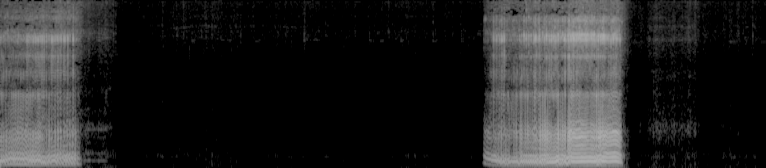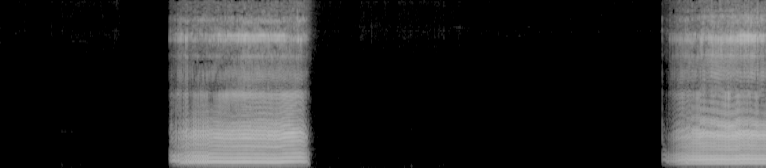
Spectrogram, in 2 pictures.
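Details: Nighttime snoring from Piccolina the Pekingese: four rough, vibrating snore bursts, each roughly a second and a half long, recurring about every four and a half seconds with silence between.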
